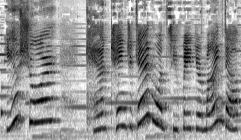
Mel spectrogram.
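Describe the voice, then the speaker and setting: A squeaky, put-on character voice at an extremely high pitch talks at a fairly slow pace while clear music plays in the background. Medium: video game. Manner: refers to self in third person.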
